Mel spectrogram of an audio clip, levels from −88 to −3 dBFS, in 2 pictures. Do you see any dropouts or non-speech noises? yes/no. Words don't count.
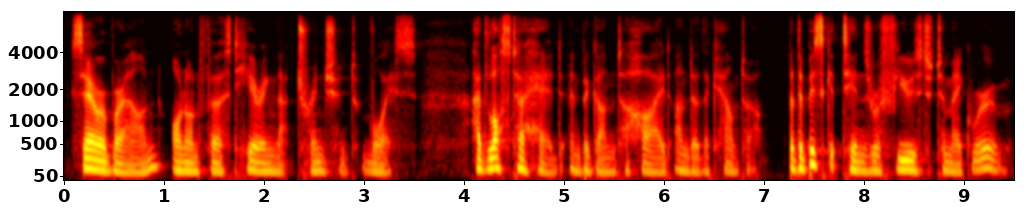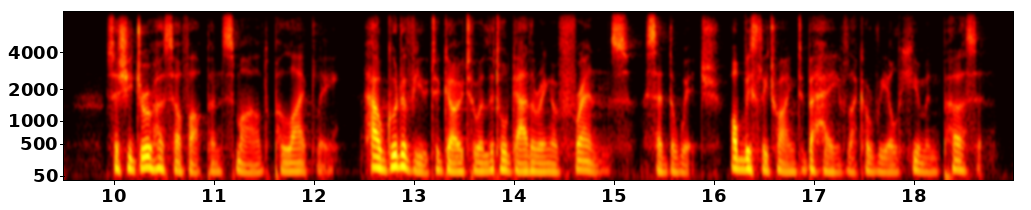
no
